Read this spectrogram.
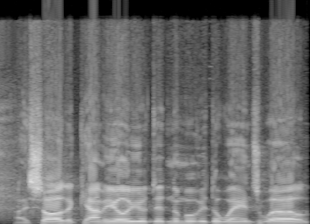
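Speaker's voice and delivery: very loud, booming put-on Austrian accent. Retelling being asked to do a cameo in a new film, in an imitated austrian accent. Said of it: "I'll try to do his accent".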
